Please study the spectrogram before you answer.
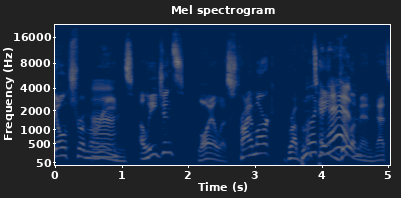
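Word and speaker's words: Roboute Guilliman: Rabbout Gillaman.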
